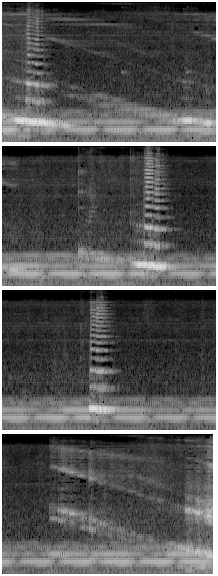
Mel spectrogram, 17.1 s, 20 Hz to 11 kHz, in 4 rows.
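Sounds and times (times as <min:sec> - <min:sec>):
low pulsing drone tones: 0:00.0 - 0:17.0
loud bright horn-like tone: 0:07.1 - 0:07.8, 0:10.3 - 0:11.0.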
